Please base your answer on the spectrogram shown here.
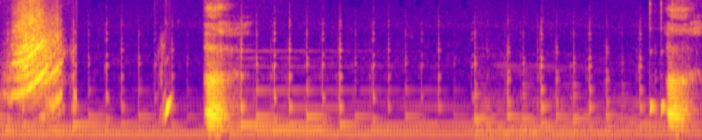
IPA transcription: ʊ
